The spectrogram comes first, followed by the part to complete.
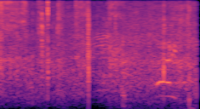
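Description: Ice-rink game sound: a steady hiss of crowd and skates on the ice, with two sharp clicks of stick on puck about half a second and about a second in.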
